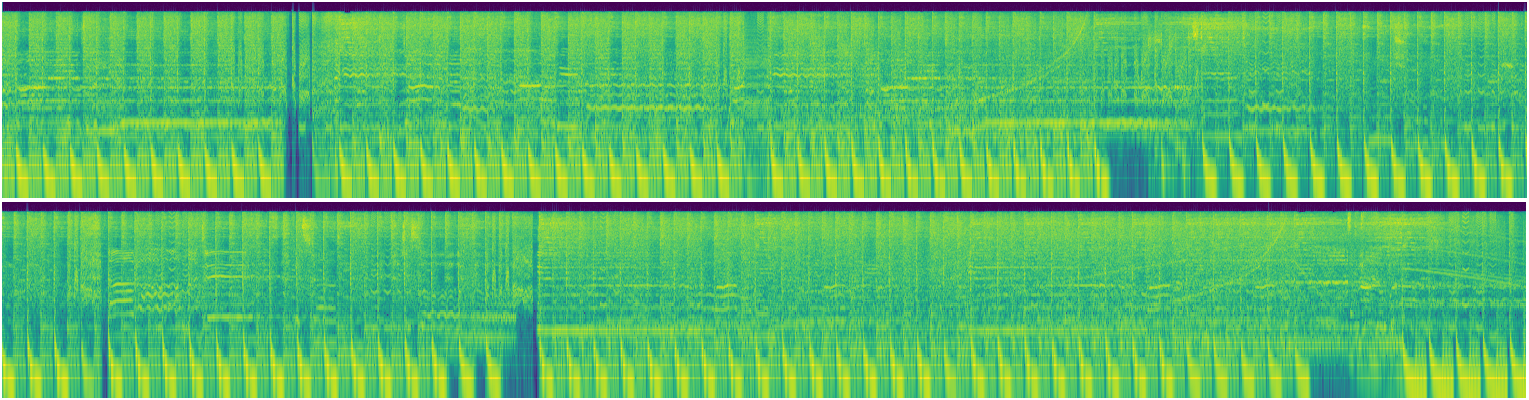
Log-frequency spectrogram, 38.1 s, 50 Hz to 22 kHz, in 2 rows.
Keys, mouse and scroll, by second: 11.1-13.0 drag, 17.4-18.6 drag.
